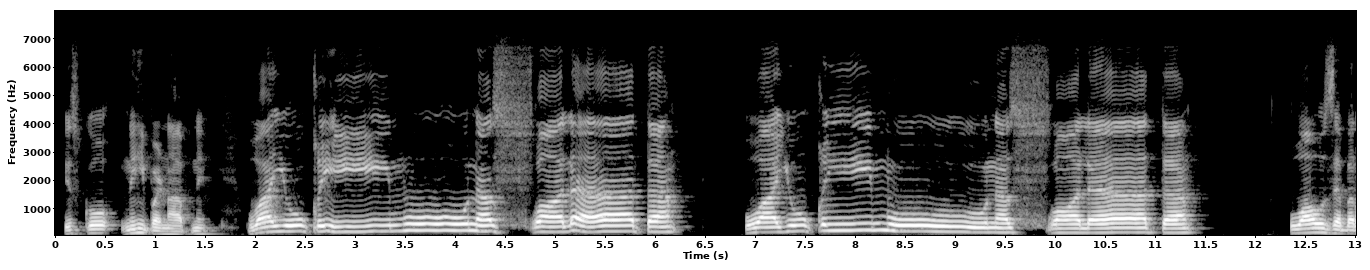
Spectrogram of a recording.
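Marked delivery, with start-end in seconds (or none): 1.9-11.1 slow, high melodic tilawat; Quranic recitation. Shown as a demonstration. Teacher reciting the verse for students. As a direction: recite it slowly with tajweed.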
